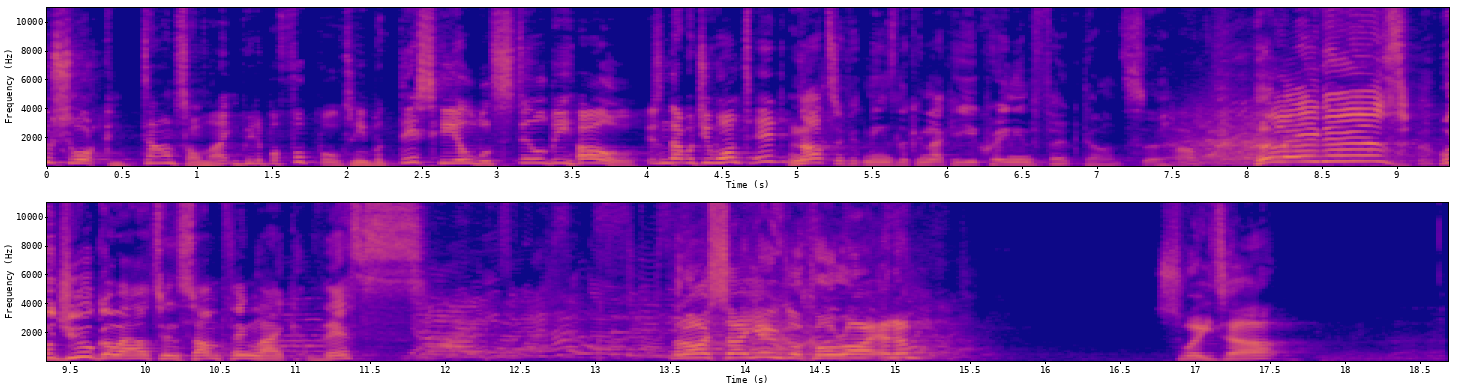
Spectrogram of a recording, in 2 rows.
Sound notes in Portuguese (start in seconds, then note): 10.8 women chattering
